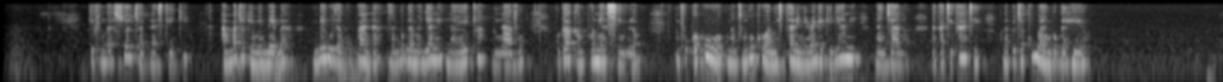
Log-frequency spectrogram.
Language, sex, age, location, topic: Swahili, female, 25-35, Dar es Salaam, agriculture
